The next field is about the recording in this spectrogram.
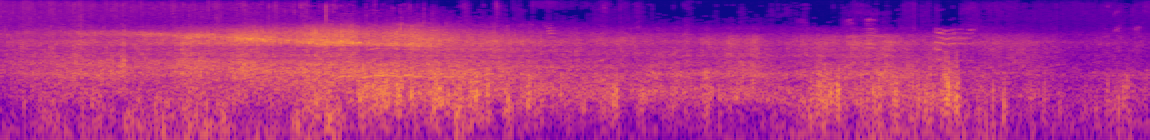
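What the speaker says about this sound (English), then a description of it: "The Royal Air Force Typhoon team." A Royal Air Force Typhoon jet roars past during an air festival display over the coast at Bournemouth, a loud sustained rushing roar swelling and fading, mixed with wind buffeting the microphone.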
